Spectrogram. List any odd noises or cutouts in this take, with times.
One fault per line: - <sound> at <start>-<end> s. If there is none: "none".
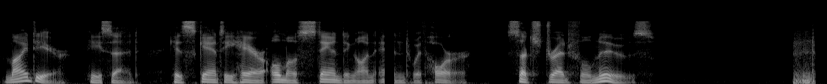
- dropout at 3.8-3.9 s
- laugh at 7.9-8.2 s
